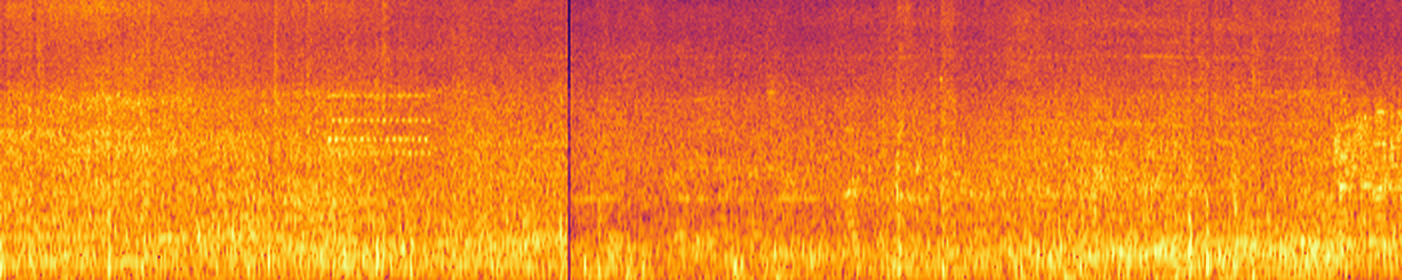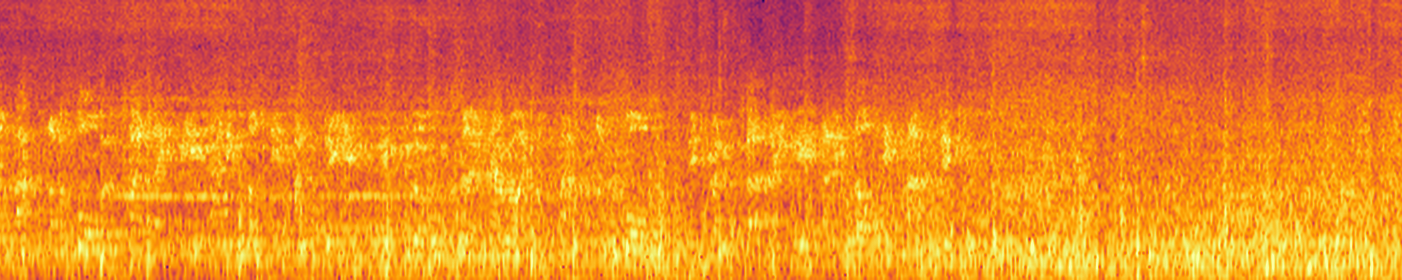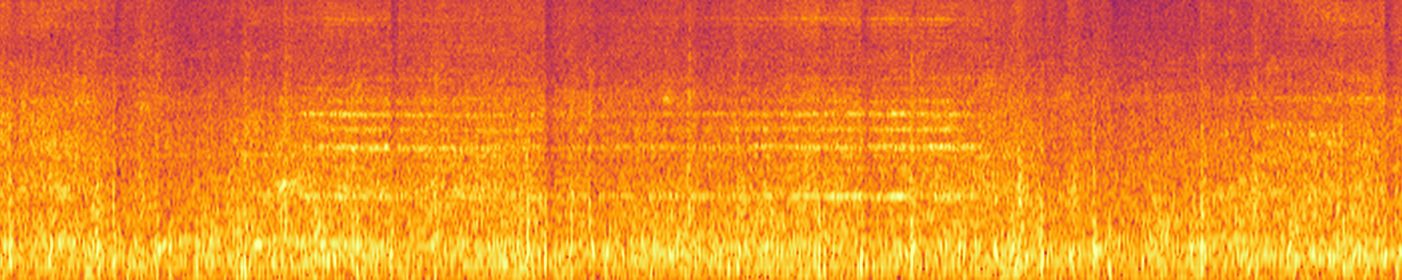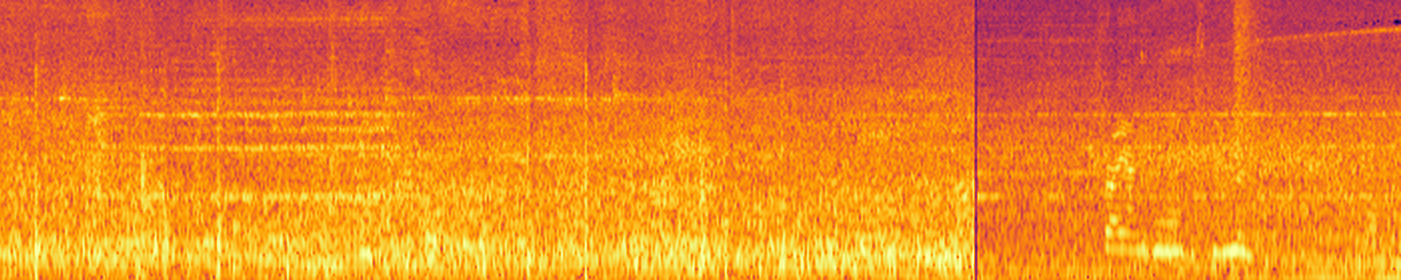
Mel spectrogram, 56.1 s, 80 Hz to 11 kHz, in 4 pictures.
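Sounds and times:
train rumbling past: 0:00.0 - 0:56.0.

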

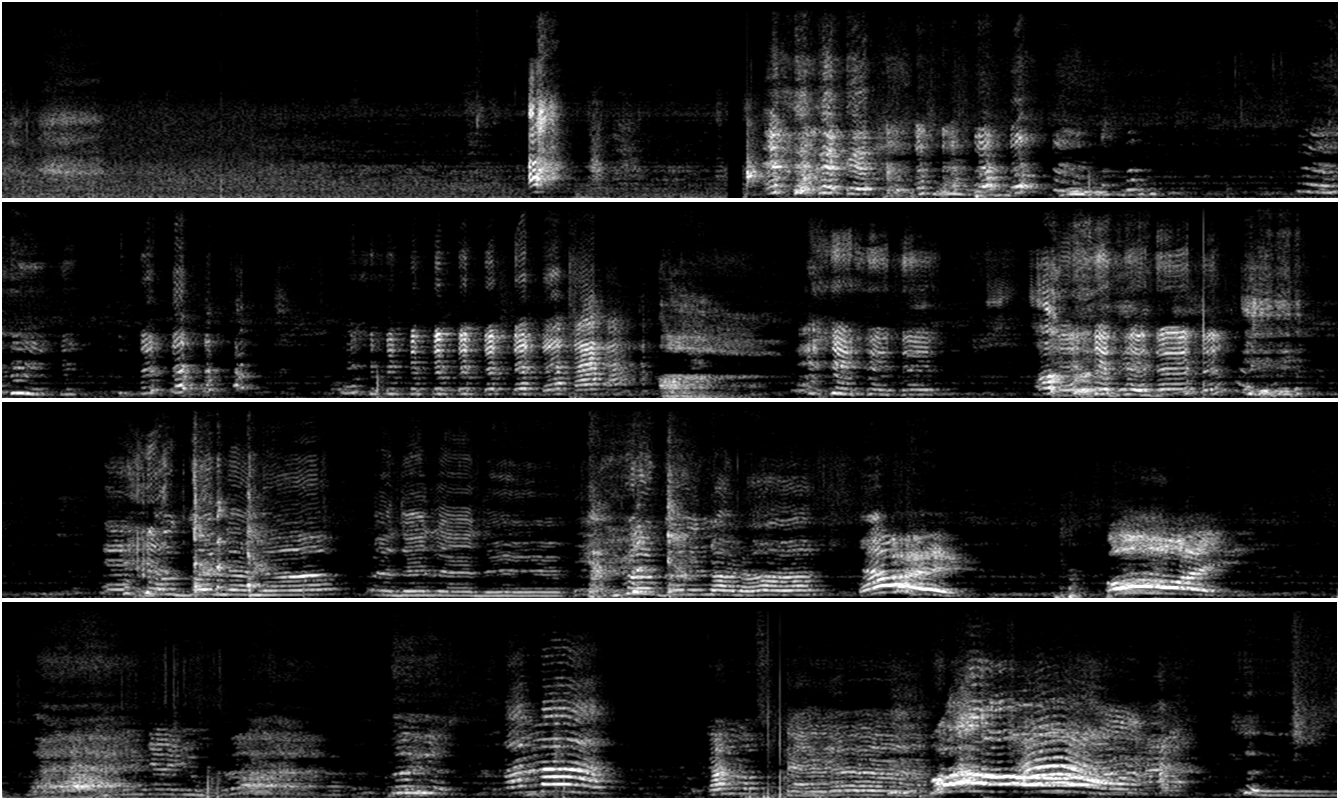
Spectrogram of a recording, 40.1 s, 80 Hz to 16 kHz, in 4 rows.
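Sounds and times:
children laughing: 0:05.6 - 0:08.8, 0:17.8 - 0:19.9.

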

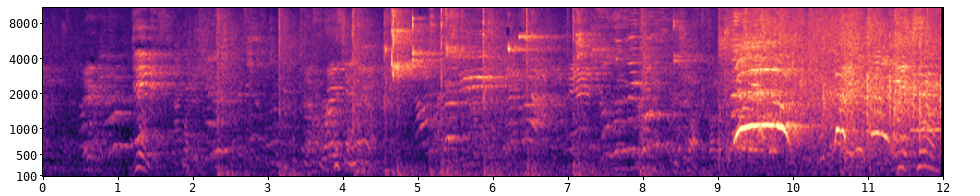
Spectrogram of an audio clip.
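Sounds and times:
shoes squeaking on gym floor: 0:04.5 - 0:08.9
spectators cheering and shouting: 0:09.0 - 0:12.0.

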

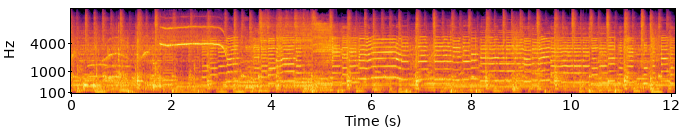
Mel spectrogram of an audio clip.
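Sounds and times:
drum kit beat: 0:00.0 - 0:12.0
keyboards: 0:00.0 - 0:12.0
saxophone melody: 0:00.6 - 0:12.0.

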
